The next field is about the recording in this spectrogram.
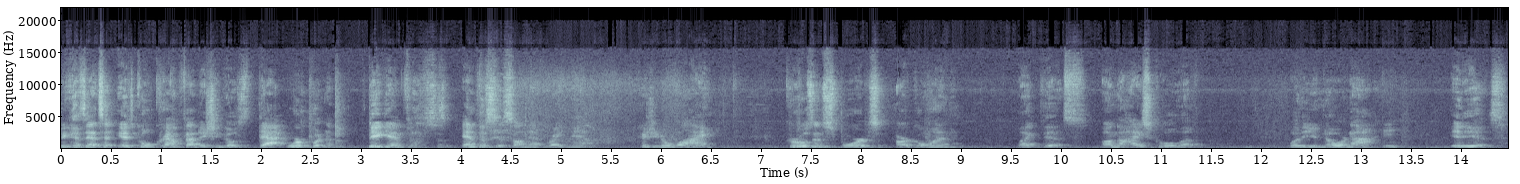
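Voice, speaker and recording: Audible room echo and noticeable background noise, with long, frequent pauses. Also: man, medium pitch for a man, ordinary pitch variation, moderate pace. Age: 60s. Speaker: former pro basketball player and coach. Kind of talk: conference workshop talk. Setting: conference room with audience. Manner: halting, many false starts.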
